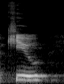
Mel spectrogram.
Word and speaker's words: queue: what it sounds like a queue which unfortunately is the letter Q followed by for silent letters how stupid is a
